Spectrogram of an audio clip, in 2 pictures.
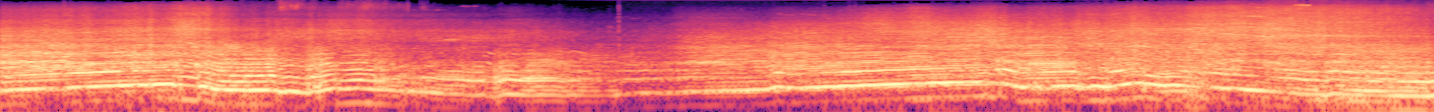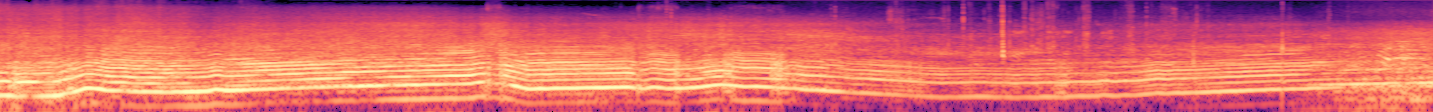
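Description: Hatchback race car's engine revving up and dropping back over and over as it is driven through a cone slalom, the pitch rising and falling every second or two. There is a brief dip about six seconds in, and the engine is quieter near the end.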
